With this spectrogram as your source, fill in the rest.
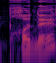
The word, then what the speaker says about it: prenait: Je prenais, tu prenais, il prenait, final T not pronounced, so the same form, okay?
